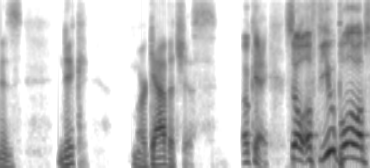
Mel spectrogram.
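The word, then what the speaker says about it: Margevicius: Nick Margavicius? That's how we're pronouncing it, right? Nick Margavicius.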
